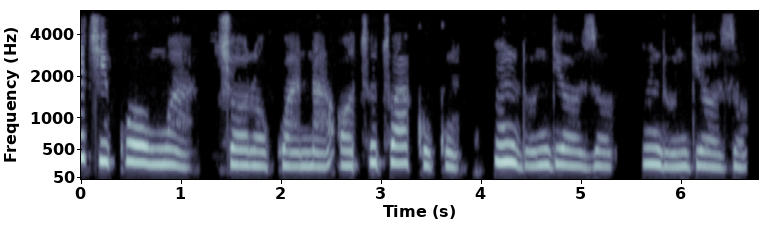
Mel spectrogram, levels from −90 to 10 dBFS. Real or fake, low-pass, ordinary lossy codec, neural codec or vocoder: real; 5.4 kHz; none; none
